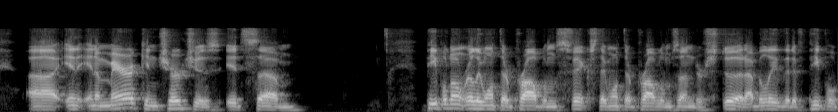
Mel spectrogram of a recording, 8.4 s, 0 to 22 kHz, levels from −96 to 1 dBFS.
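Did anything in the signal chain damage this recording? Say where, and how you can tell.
No, nothing in the signal chain damaged this speech.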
